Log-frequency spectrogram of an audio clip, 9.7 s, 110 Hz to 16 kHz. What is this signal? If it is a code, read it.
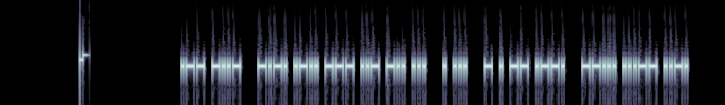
Morse code, heard as a keyed tone, about 34 wpm, 700 Hz. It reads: WX CLOUDS ES TEMP 73F
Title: Practice QSO - Exchange 2 - Info - 35wpm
